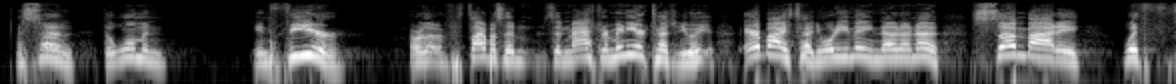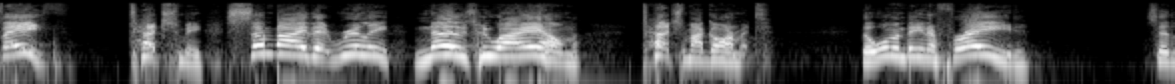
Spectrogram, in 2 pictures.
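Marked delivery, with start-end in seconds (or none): 4.2-14.6 raised and louder, insistent Master voice; Jesus insisting someone touched him, higher and louder; dramatic Jesus voice. Acted. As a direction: proclaim it like Jesus correcting his disciples. Preacher voicing Jesus and disciple.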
